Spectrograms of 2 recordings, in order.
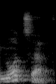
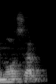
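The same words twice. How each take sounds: First: The z is pronounced strongly, the German way. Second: The z is pronounced softly, the Spanish way. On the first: "pronuncio la Z un poquito más fuerte" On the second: "perfectamente eh, correcto y claro en español"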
